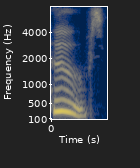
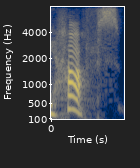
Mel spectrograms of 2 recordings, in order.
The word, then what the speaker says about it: hooves: her head off because I would say hooves. So she thought that was really funny. Hoove. But that's because it's spelled hooves, like grooves. But you say huffs, which is actually spelled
